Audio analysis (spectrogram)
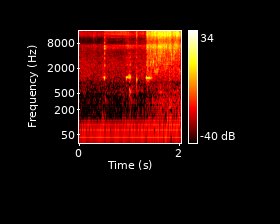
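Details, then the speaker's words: Frost-proof hose bib after its cap was reinstalled: a few drips, then a steady, even rush of water with no hiss or sputter; no leak and it shuts off. "hey we got water there's no leak and it shuts off"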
